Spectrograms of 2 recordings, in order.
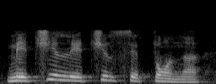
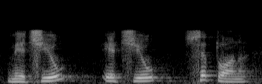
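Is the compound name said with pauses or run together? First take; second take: run together; paused. First: The parts are run together without pauses. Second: Short pauses separate each part of the name. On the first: The name is confusing to listeners. The speaker calls it wrong. "se você quiser atrapalhar os outros, você diz metiletilcetona, só serve para atrapalhar" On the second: Everyone understands what is meant. The speaker calls it right. "As pausas ajudam muito"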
